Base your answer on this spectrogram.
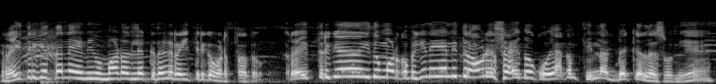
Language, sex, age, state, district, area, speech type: Kannada, male, 45-60, Karnataka, Vijayanagara, rural, spontaneous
